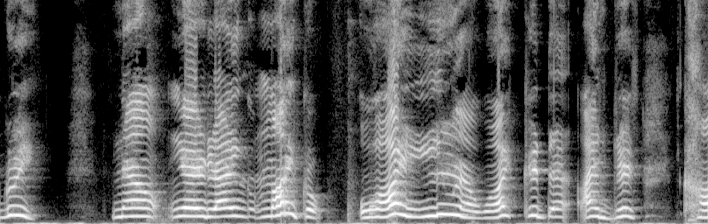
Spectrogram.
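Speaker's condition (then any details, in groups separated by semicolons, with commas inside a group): Cerebral palsy; caused by lack of oxygen at birth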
